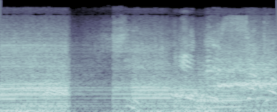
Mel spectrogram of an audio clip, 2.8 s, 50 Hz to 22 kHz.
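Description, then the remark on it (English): A loud car engine roars, cuts back briefly, then surges again with a rising, revving pitch as it accelerates hard to 100 on the speedometer, roaring up behind a Challenger, with a hint of tire squeal mixed in. “The speedo reaches 100 as he roars right up behind the Challenger.”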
